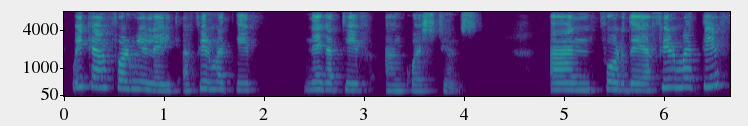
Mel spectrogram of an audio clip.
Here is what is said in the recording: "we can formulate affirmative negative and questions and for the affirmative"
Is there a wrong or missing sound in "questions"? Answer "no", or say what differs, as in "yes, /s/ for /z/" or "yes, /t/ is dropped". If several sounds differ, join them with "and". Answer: yes, /s/ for /z/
